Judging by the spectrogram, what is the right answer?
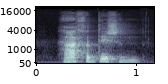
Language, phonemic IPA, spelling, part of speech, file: Dutch, /ˌhaɣəˈdɪsə(n)/, hagedissen, noun, Nl-hagedissen.ogg
- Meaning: plural of hagedis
